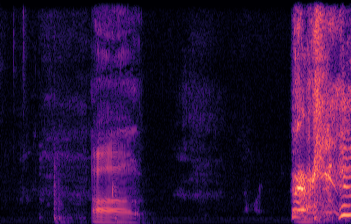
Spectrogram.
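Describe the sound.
A single abrupt sneeze with a short breathy lead-in, followed after a brief silence by a person speaking.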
